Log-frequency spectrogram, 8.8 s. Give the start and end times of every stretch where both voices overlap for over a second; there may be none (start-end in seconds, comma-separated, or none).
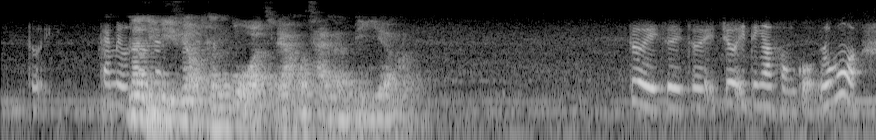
1.2-2.6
